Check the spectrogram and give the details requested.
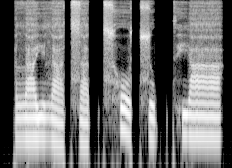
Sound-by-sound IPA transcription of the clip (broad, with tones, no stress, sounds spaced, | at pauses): l a˧ j l a˨˩ t͡s a˨ t̚ t͡sʰ o˥˧ t͡s u˨ p̚ t̪ʰ j a˧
